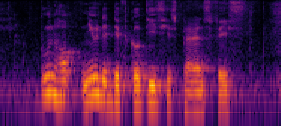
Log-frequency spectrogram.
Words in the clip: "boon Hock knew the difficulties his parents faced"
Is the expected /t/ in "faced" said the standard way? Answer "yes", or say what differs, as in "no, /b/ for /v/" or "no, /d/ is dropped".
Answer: yes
